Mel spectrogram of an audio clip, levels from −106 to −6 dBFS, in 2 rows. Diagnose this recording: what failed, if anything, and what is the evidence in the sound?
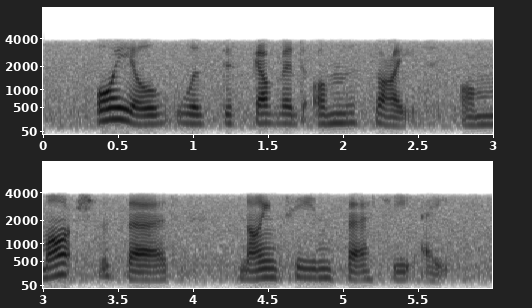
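Nothing failed: the speech sits in the ordinary telephone band of about 150 Hz to 3.6 kHz, with nothing above roughly 3.8 kHz, which is what call microphone processing followed by G.711 mu-law coding at 64 kbps should leave, and no stage from capture to playback shows a fault.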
